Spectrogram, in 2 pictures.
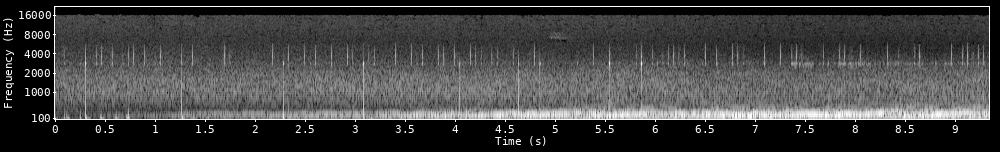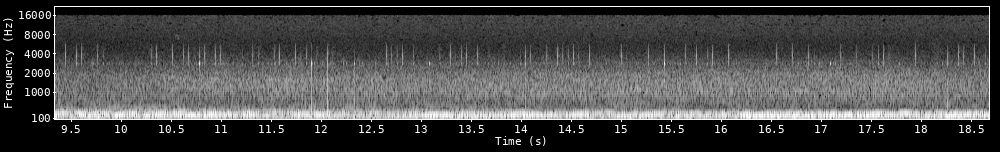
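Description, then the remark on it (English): A thick, droning synth bed from the Hambach Noises plugin by Karl Mung holds steady low tones throughout, layered with scattered clicks and chirps of birds and trickling water, building from quiet to a sustained level with no one speaking. “You can hear some birds, water, a bunch of different sort of droney synth sounds.”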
